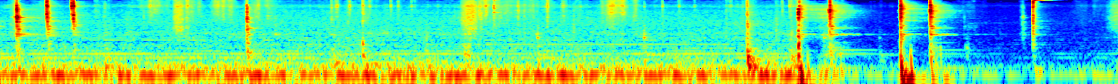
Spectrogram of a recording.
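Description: Ratchet wrench clicking and steel tools clinking on the front suspension as a control arm nut is tightened to torque: a string of sharp, irregular clicks, with a steady low hum underneath that drops away about eight seconds in.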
